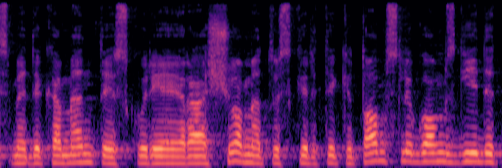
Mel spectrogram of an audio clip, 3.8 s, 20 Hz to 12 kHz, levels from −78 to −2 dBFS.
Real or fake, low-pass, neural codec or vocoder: fake; 10.8 kHz; vocoder, 48 kHz, 128 mel bands, Vocos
